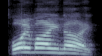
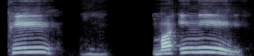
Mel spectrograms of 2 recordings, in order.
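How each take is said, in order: First: It is said with Erasmian scholarly vowel sounds. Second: It is said with Modern Greek vowel sounds. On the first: The speaker calls it wrong. "Rasman way would be" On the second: The speaker calls it right. "I think, how you guys would pronounce it"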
